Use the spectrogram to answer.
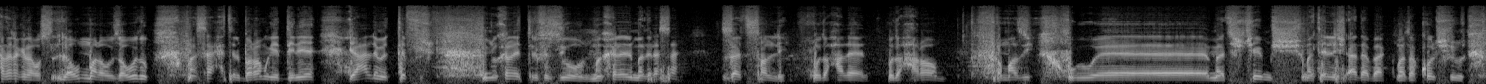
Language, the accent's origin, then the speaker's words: Arabic; Egypt; يعني عندنا في مصر في كل المجالات ناس عباقره في الزراعه وفي الطب وفي الهندسه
